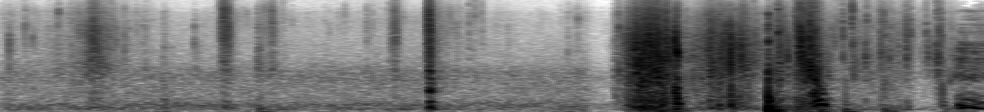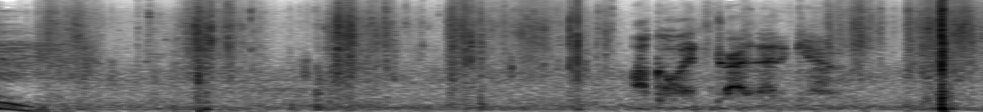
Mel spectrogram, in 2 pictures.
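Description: An exercise-band slingshot is let go about four seconds in, followed by a quick cluster of knocks and thumps as the short firewood rounds fly out and hit the ground. Light knocks of wood being handled follow. The wood rounds do not launch cleanly.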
